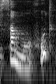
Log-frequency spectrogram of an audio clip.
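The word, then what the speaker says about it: samochód: Отже, наприклад, в слові самохуд наголос падає на склад мо. І це другий склад із кінця.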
